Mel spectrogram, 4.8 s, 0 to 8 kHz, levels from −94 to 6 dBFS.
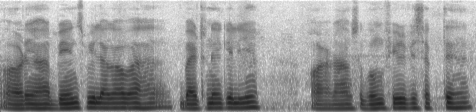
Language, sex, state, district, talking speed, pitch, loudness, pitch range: Hindi, male, Chandigarh, Chandigarh, 225 wpm, 120 Hz, -14 LUFS, 110-125 Hz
